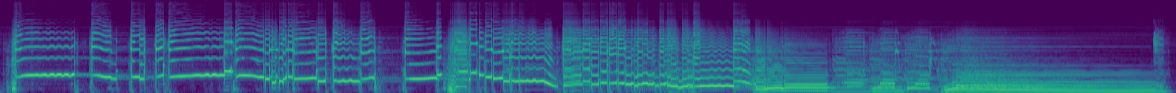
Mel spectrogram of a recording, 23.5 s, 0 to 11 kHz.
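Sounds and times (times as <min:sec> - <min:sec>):
mid gain lead: 0:00.0 - 0:23.5.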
